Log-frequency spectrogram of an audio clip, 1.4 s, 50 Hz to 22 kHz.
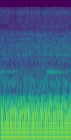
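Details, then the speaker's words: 1990s Dodge V10 with six-speed Tremec T56 manual, starting up: deep, even, lumpy rumble with a steady beat and no knocks or misses, healthy idle; separate left and right five-cylinder exhausts that never meet give an angry truck-like sound. "take a listen to that exhaust so you have five cylinders on that side and five cylinders on this side and they don't meet up at all which gives it this kind of like angry UPS truck sound"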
